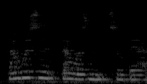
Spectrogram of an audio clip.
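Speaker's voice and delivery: soft, small voice, as if to oneself; hushed retold self-talk; relieved realization. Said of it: "it was just like".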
